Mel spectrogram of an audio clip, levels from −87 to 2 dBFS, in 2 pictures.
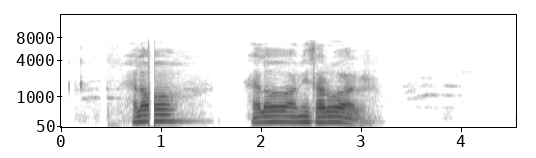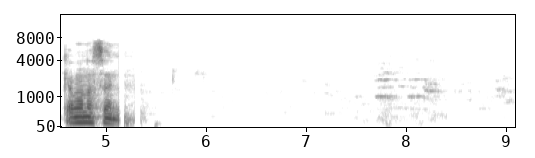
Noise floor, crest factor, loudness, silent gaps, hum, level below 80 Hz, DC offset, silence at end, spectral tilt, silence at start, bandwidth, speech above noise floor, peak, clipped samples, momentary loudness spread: -88 dBFS; 22 dB; -30 LUFS; 1.52-1.57 s, 4.16-4.22 s, 4.32-4.38 s, 4.47-4.54 s; none; -70 dBFS; under 0.1%; 3.85 s; -6.5 dB/octave; 0.7 s; 7.8 kHz; 60 dB; -12 dBFS; under 0.1%; 14 LU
